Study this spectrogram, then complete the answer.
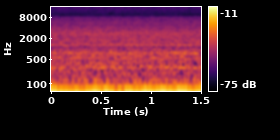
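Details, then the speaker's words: Gas furnace fired up after a new control board, blower motor not turning on: the top inducer blower gives a loud steady low roar, working very hard; the technician wonders whether something on the roof is blocking the vent. "and so that would be the little guy at the top and he is working his butt off"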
